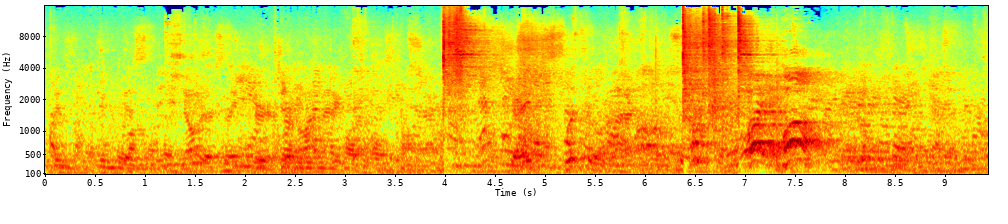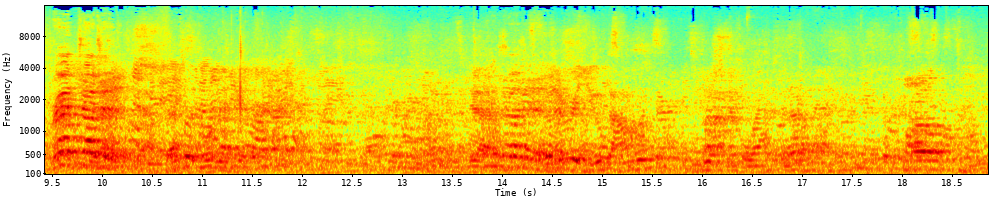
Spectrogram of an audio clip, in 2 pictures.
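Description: Men and women talk and call out around an echoing room.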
